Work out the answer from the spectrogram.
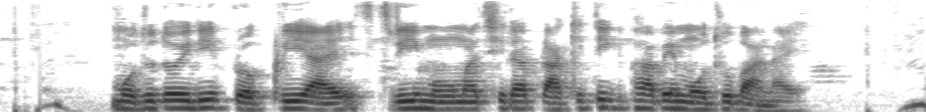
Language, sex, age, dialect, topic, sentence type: Bengali, male, 18-24, Standard Colloquial, agriculture, statement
